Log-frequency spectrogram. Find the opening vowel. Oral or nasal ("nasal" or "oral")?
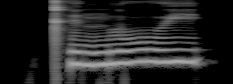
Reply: oral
